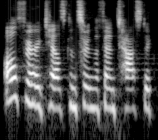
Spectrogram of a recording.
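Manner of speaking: usual speaking voice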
